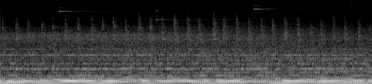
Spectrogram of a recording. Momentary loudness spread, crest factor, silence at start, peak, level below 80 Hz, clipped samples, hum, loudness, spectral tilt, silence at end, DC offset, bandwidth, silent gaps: 5 LU; 12 dB; 0 s; -8 dBFS; -30 dBFS; under 0.1%; 50 Hz at -40 dBFS; -22 LUFS; -7.5 dB/octave; 0 s; under 0.1%; 15 kHz; none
